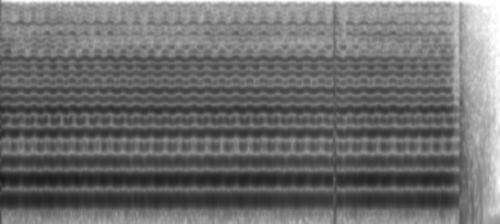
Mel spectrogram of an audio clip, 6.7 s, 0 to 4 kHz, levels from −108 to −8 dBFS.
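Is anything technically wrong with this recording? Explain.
Yes. From 4.43 to 4.46 s, a 30 ms slice of the music drops into steady hiss, likely sound dropped by the voice detector. Because real musical content vanishes, not just background, this differs from plain comfort noise. From 6.11 s to the end, the quiet background, about 42 dB below the loud passages, turns flat and featureless and shifts by about 4 dB, likely comfort noise in place of the background during transmission pauses. The music is band-limited to 4 kHz by the call codec.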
